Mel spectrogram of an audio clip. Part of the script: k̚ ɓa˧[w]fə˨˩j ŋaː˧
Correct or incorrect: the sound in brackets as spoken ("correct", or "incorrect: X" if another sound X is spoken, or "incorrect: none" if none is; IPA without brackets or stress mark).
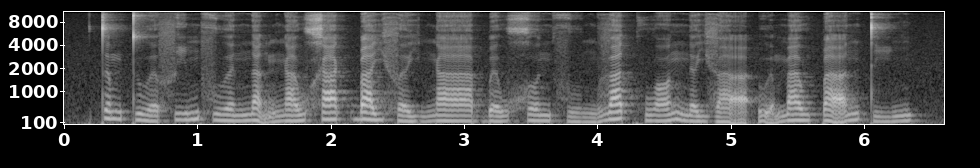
incorrect: j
